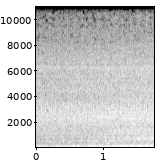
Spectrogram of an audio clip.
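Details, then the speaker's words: 2008 Toyota Corolla idling after repair of a faulty sensor wire that had caused no-start; quiet, even idle with steady low hum, no stumbling or misfire; normal idle. "देखें दोस्तों, ये गाड़ी बिल्कुल सही हो गई है। इसकी वायर का सेंसर की तार का मसला था, तो हमने इसको रिपेयरिंग किया है।"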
